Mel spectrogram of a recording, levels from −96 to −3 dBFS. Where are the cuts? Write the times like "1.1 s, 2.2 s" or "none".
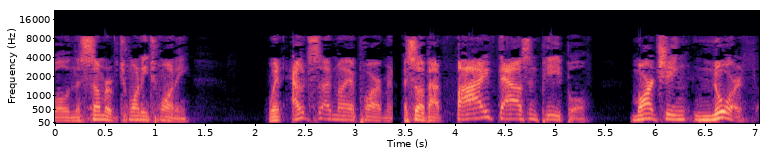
3.4 s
